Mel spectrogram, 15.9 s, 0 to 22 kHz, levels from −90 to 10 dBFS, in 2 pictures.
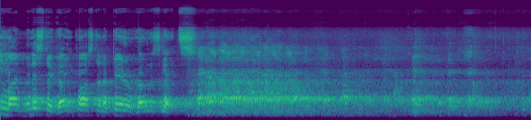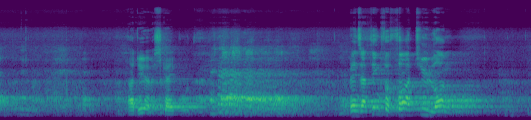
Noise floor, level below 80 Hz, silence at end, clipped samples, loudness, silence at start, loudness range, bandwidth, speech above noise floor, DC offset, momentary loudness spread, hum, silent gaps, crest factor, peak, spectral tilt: -46 dBFS; under -90 dBFS; 0 s; under 0.1%; -25 LUFS; 0 s; 12 LU; 17.5 kHz; 23 dB; under 0.1%; 19 LU; none; none; 18 dB; -8 dBFS; 1 dB/octave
